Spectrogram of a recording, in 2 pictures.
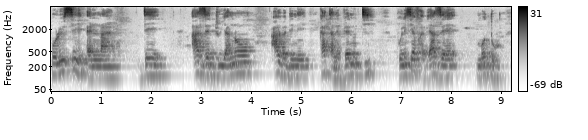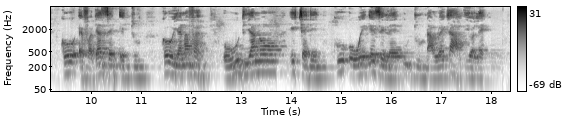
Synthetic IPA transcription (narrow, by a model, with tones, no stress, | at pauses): po˨li˦si˦ɛ˨nã˨ | dɪ˨ | a̰˨zɛ˨t̪u˨ja˨nɔ̃˦a̰˨lɔ˨ɛ˨ɖɪ˨nɪ˨ka˦t̪a˨nɛ̃˨vlɛ˦nũ˦t̪i˦ | po˨li˦si˦a˦fa˨bi˦a˦zɛ˦mo˦t̪o˨ | ko˦ɛ˨fa˨bi˦a˦zɛ˦e˨t̪u˨ | ko˦˨ja˨nã˦fa˦ | o˨wu˦ɖi˨ja˨nɔ̃˦ɪ˦t͡ʃɛ˨ɖɪ˨ku˦o˨we˦ʔe˦ze˨lɛ˨nu˦ɖu˨nã˨lɔ˨ɛ˨d͡ʒa˦˨vi˨jɔ˨lɛ˨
